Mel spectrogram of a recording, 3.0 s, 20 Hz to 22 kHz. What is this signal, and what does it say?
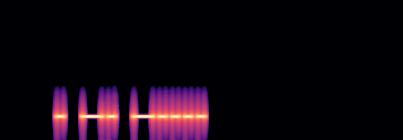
Morse code, heard as a keyed tone, about 25 wpm, 700 Hz. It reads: EN6
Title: All Cut Numbers - 3-Digit 25wpm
